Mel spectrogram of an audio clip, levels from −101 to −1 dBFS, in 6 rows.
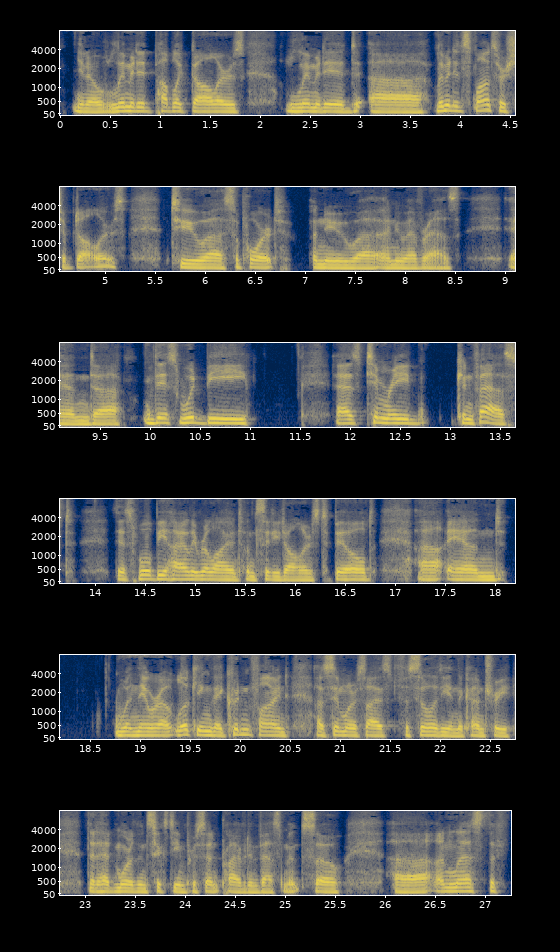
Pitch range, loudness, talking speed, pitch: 120-145 Hz, -14 LUFS, 145 wpm, 130 Hz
